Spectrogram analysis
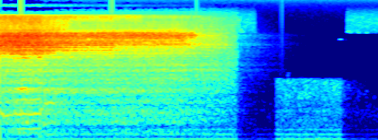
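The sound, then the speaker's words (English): A deep breath drawn in through the nose makes a long, airy hiss lasting about two seconds, followed after a short pause by a shorter, softer breath. “Preferably through your nose, in and out. And one more time, inhale.”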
